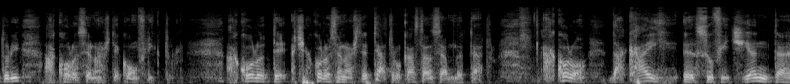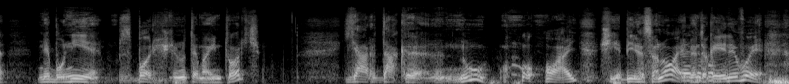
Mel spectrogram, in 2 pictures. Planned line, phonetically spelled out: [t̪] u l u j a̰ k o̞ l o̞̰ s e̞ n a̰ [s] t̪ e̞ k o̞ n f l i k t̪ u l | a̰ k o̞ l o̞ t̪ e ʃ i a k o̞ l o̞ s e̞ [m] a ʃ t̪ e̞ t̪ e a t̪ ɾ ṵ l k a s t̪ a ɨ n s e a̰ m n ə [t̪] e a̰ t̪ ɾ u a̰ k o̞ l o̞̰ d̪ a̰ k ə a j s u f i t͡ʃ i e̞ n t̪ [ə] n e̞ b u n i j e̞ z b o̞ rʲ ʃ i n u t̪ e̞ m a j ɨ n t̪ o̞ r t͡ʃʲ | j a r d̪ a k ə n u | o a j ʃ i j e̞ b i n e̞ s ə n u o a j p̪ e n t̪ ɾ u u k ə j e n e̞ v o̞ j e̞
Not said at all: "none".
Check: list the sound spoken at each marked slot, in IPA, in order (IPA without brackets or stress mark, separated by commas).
t̪, ʃ, n, t̪, ə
